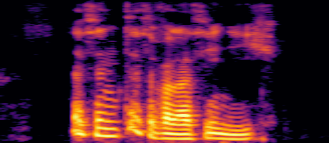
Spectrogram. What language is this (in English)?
Kabyle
